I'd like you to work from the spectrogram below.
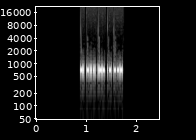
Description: Morse code, heard as a keyed tone, about 73 wpm, 700 Hz. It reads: N6WAO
